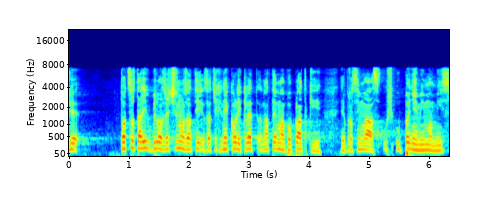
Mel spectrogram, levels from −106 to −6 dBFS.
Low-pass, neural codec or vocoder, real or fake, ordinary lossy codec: 7.2 kHz; none; real; AAC, 48 kbps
